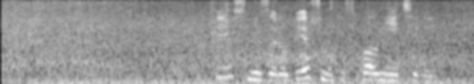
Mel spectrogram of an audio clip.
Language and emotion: Russian, neutral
